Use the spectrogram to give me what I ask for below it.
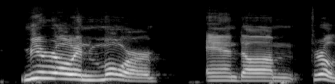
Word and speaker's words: Miro: campaign one password segment Meo and I think I said it wrong that time didn't I I did okay Miro and more and um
